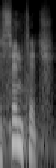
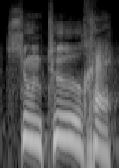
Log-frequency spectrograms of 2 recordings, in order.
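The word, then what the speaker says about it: Syntyche: The Y's in this name are ooh, okay? And the C-H-E is che, okay? So here's the way you pronounce the name, Suntuche.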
